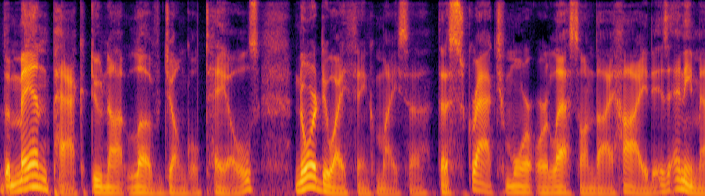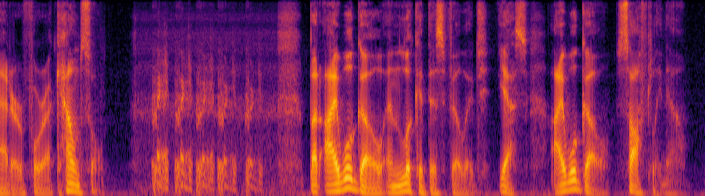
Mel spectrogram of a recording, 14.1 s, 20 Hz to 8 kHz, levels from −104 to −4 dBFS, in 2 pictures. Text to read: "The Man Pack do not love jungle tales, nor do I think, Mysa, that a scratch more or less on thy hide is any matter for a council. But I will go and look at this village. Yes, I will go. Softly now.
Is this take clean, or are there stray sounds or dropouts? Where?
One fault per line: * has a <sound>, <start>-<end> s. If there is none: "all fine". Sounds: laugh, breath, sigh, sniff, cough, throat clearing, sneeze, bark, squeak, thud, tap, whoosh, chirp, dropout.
* has a laugh, 8.6-9.7 s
